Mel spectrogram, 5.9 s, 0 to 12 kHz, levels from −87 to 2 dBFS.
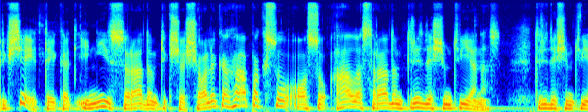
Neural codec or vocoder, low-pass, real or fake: none; 10.8 kHz; real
